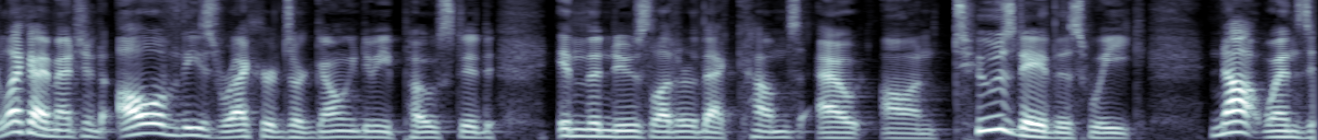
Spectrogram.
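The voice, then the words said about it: Raspy voice from illness. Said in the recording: “I apologize for my voice, by the way. I've been sick the last 2 days ... the voice has been a bit raspy”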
